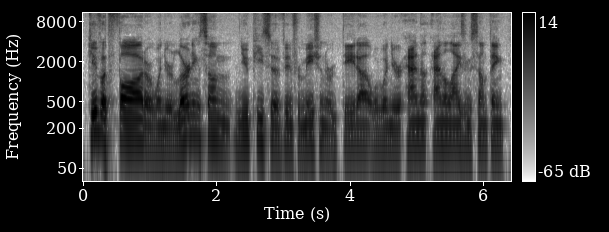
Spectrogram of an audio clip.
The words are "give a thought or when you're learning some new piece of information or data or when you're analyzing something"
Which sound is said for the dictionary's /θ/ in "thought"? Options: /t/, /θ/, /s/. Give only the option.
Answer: /θ/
